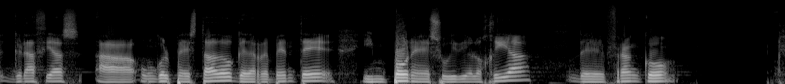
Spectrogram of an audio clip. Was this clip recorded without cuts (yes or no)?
no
